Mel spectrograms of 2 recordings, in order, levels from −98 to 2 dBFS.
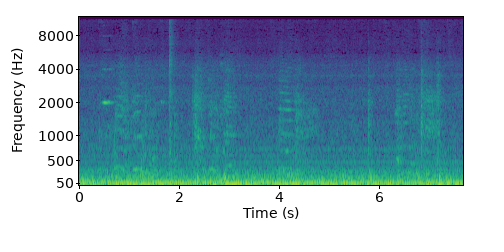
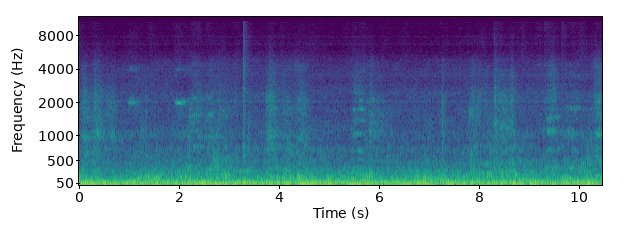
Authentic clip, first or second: first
